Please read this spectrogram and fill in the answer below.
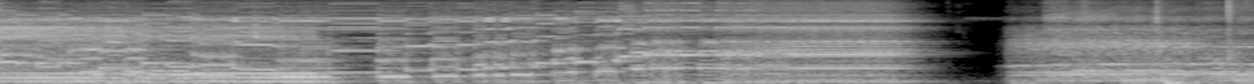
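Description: Electro-punk band playing live: electric guitar and keyboards, loud and dense, thinning out a couple of seconds in. Near the end the sound cuts out completely for about half a second, then the guitar comes back with sharp, hard hits.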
